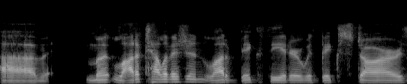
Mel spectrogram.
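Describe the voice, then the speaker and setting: A man with a fairly low pitch speaks at a moderate pace with ordinary pitch variation, his voice dry and close with no echo against a quiet background. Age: 60s. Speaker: executive coach and former actor. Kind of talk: interview.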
